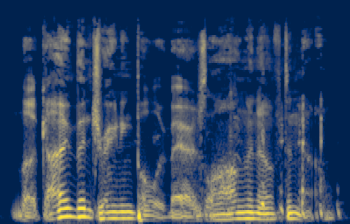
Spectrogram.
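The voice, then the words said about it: Imitates another person's voice. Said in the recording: “That might be my favorite impression. This is my Mike impression.”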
